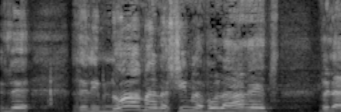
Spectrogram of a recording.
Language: Hebrew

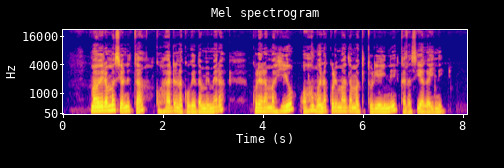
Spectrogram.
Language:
Kikuyu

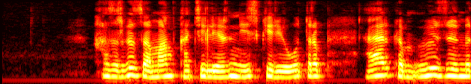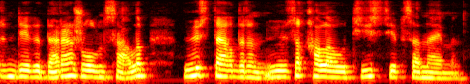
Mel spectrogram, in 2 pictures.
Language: Kazakh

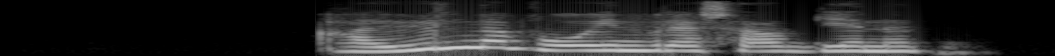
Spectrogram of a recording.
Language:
Western Mari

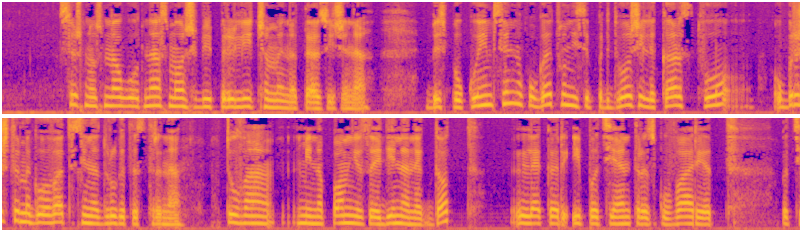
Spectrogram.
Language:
Bulgarian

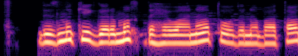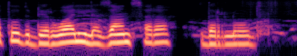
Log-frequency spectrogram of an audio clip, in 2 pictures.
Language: Pashto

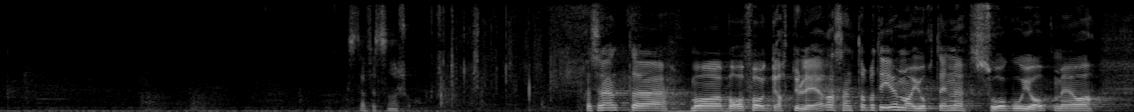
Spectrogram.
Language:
Norwegian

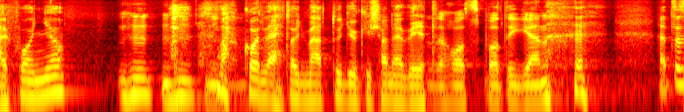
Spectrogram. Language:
Hungarian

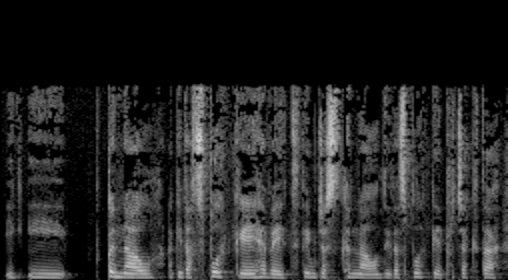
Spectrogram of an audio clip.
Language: Welsh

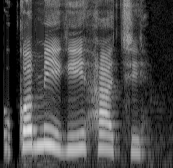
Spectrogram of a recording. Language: Kalenjin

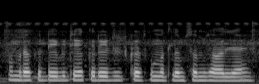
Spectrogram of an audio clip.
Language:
Bhojpuri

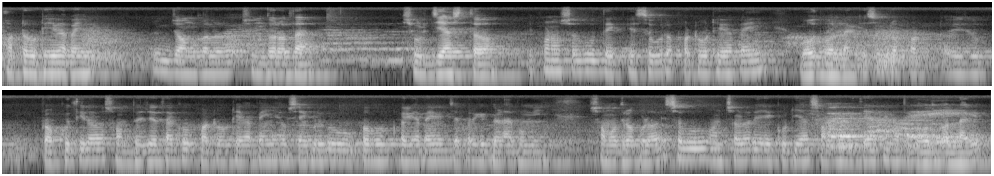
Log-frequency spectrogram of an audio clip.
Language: Odia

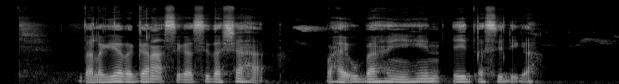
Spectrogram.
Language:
Somali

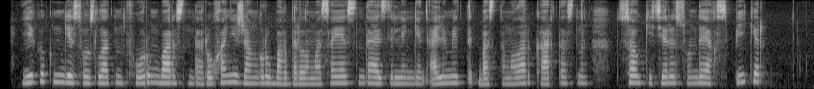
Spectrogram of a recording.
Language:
Kazakh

